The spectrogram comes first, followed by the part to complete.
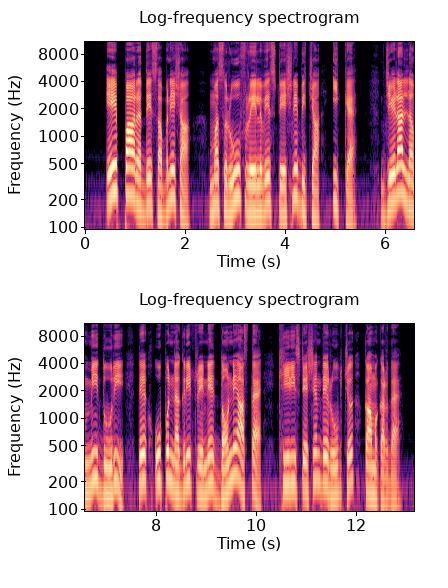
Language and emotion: Dogri, neutral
